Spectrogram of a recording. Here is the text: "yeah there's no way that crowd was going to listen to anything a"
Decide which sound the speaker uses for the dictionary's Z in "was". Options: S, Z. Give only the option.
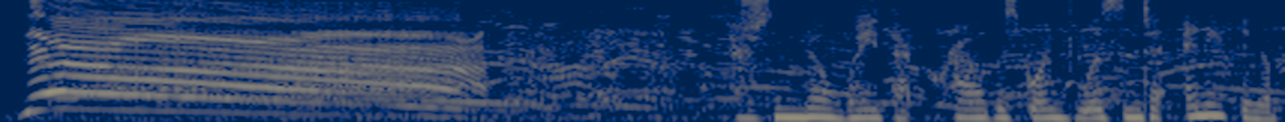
Z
